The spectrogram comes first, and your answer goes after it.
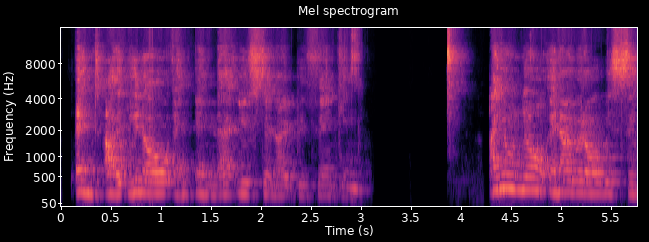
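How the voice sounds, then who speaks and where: Audible room echo surrounds a woman speaking at medium pitch with lively intonation. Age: 50s. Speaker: sharing personal spiritual journey. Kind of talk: casual chat. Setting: livestream. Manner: halting.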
